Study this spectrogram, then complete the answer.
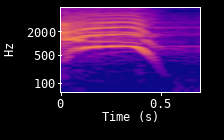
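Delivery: put-on high, loud shriek of panicked kids; retold kid scream. Father imitating his kids fleeing a bug, high shriek. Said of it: "they're screaming".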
